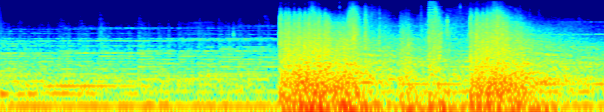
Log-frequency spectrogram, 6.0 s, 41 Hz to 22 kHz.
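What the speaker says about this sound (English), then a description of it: "assault rifles are so overpowered in this game" Assault rifle fire in Mass Effect 1 bursts in suddenly after a quiet musical stretch, a loud rapid volley that pauses briefly and resumes, close and dominant.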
